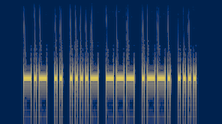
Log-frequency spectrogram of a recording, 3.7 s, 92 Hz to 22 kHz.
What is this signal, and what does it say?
Morse code, heard as a keyed tone, about 28 wpm, 700 Hz. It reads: KI4OPH
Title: USA Call Signs - 6 Characters - Repeated 2x - 28wpm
